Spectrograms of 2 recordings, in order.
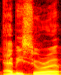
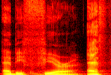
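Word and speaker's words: エビフライ: Kishimi, Ebisura, Miso Katsun. It's an F, Ebifura.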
